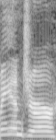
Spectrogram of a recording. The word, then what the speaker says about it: Angier: And people all the time, all my friends would be like, Angie from Anger. There you go. So, yeah, I've heard that one more than once. If only it was Angier. Yeah. Angie from Angier.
